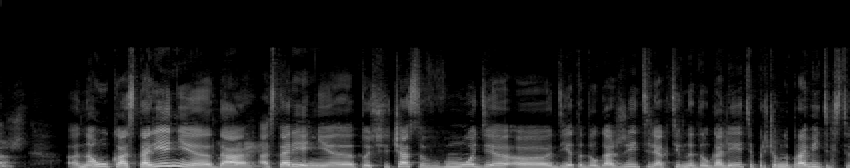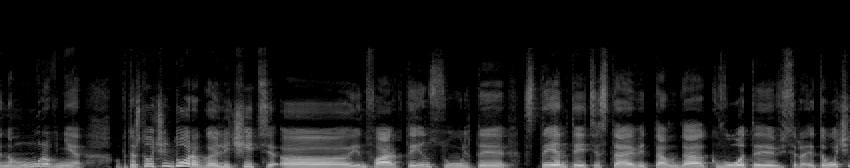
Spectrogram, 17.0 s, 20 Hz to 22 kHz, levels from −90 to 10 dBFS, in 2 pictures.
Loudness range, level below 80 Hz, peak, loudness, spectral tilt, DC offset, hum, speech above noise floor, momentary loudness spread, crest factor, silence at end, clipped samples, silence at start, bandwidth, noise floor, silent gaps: 5 LU; -76 dBFS; -6 dBFS; -25 LUFS; -5 dB/octave; under 0.1%; none; 39 dB; 10 LU; 18 dB; 0 s; under 0.1%; 0 s; 14 kHz; -63 dBFS; none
